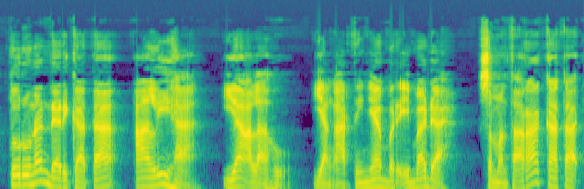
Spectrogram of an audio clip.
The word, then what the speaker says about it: Allah: lam yang dites dites lalu lam yang kedua dibaca tebal sehingga dibaca Allah demikian pendapat ahli bahasa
